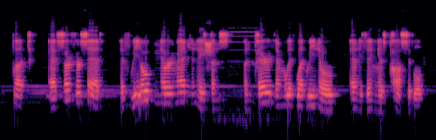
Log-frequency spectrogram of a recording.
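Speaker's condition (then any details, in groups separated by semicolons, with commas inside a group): ALS, speech-generating device; motor neuron disease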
